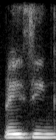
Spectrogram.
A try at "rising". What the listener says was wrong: Okay, this is a rising. Rising. You said racing.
